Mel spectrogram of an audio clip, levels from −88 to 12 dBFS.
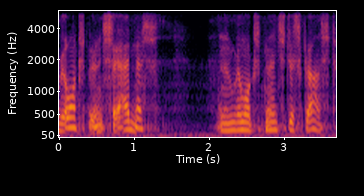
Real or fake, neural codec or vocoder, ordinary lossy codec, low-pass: fake; autoencoder, 22.05 kHz, a latent of 192 numbers a frame, VITS, trained on many speakers; Opus, 24 kbps; 5.4 kHz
